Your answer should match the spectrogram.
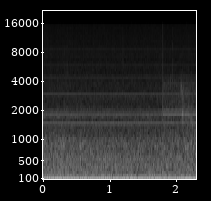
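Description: Piper Cherokee's piston engine idling on the ground, heard from inside the cockpit as a steady low drone.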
